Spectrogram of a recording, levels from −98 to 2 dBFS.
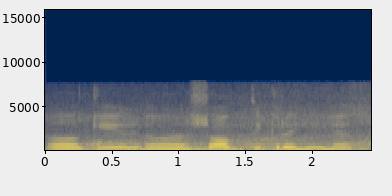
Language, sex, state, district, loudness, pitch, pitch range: Hindi, female, Bihar, Darbhanga, -19 LUFS, 240 Hz, 235-245 Hz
